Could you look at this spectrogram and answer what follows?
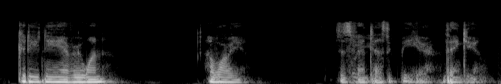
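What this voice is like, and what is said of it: Put-on sultry seductive voice. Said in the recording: “do the sexy voice”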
